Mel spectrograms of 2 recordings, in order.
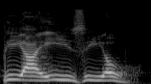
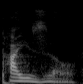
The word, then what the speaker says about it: piezo: It's spelled P-I-E-Z-O, so I pronounce it piezo. There are many who pronounce it, especially in the elite group of scientists, piezo. Now, there are others who pronounce it piezo, but I pronounce it piezo, P-I-E-Z-O, because P-I-E spells pie to me.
